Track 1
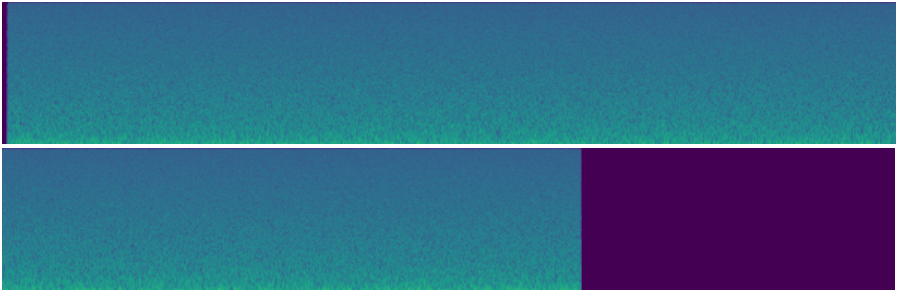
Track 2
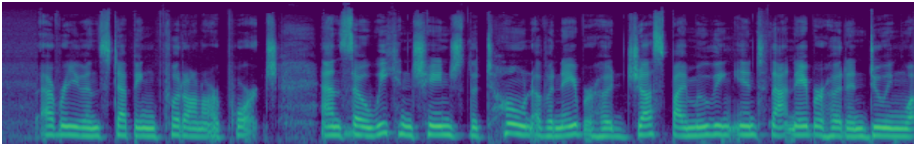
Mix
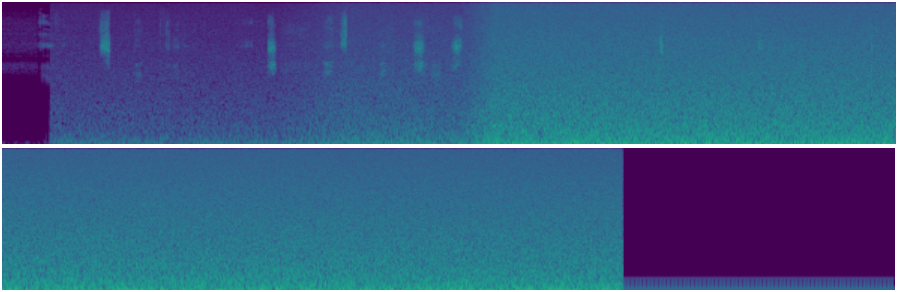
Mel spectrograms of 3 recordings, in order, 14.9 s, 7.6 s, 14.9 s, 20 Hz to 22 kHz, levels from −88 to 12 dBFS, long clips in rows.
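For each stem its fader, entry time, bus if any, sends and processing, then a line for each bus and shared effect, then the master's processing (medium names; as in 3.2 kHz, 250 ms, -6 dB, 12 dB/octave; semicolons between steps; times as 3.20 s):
2.28 s -21.5 dB -> 2.88 s -13 dB -> 3.81 s -13 dB -> 4.11 s -1.5 dB, 0.35 s, no send, hum 50 Hz, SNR 28 dB
-4.0 dB, 0.00 s, no send, inverse Chebyshev band-stop 200–1400 Hz, stop band 80 dB; high-order bell 3.2 kHz +15.5 dB 1.1 oct; trance gate "xxxx..x.x" 115 bpm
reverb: none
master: none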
